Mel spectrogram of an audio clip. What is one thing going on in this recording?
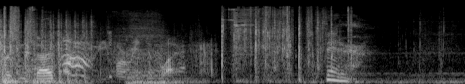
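Gunfire rings out in quick bursts.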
